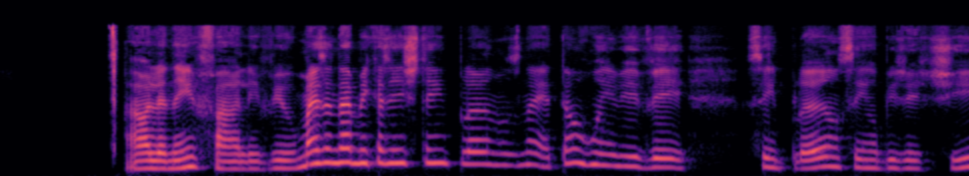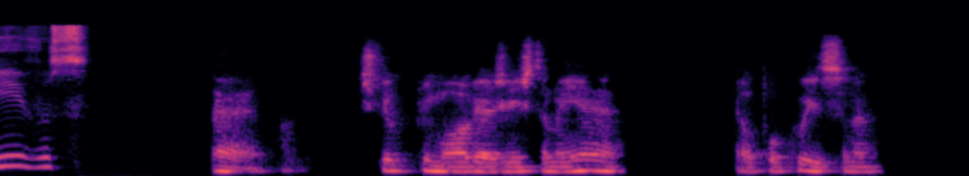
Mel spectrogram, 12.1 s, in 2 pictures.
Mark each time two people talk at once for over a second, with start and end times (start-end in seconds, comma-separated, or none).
none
